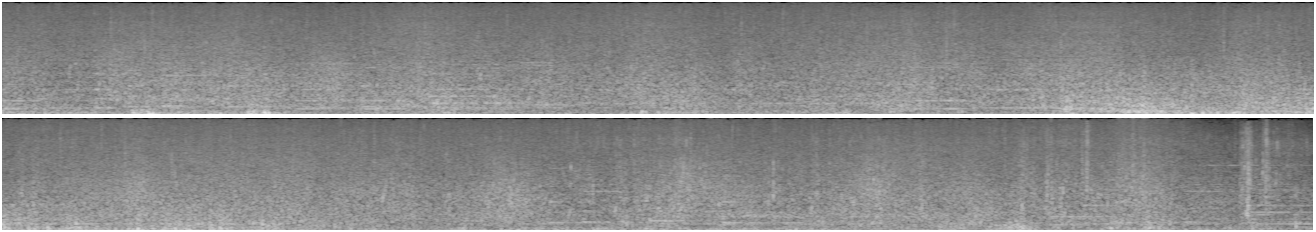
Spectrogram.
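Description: Water splashes steadily as a man swims through it.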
